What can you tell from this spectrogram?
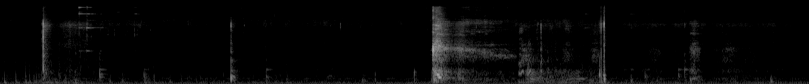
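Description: Lineolated parakeet moving inside a sock on wooden floorboards: a handful of short, sharp clicks and squeaky calls, the loudest about four seconds in.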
